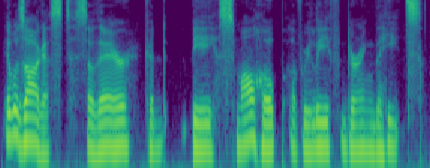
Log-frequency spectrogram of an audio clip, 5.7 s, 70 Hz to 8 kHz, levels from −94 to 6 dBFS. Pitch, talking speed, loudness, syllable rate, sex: 130 Hz, 145 wpm, -20 LUFS, 3.5 syllables/s, male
